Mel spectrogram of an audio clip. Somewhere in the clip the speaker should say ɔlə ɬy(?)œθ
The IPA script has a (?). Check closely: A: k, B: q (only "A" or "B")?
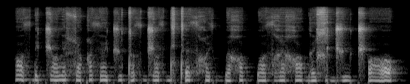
B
